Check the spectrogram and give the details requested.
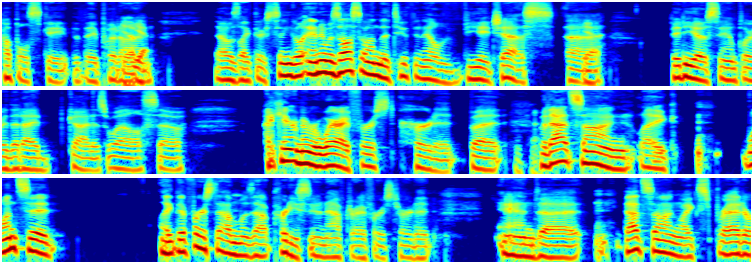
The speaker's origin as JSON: {"language": "English", "town": "Jacksonville", "region": "Florida", "country": "United States", "tie": "born or raised there", "said": "I grew up in Jacksonville, Florida"}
